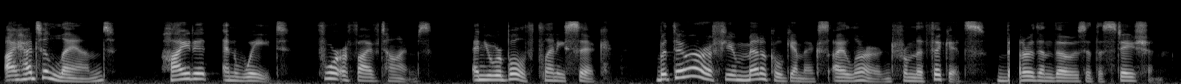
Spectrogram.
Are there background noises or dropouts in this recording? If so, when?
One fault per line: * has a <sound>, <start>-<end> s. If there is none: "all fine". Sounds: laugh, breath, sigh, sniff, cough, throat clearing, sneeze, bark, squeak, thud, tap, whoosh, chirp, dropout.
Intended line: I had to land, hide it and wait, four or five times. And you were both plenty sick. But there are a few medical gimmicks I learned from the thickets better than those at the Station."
* has a dropout, 10.1-10.2 s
